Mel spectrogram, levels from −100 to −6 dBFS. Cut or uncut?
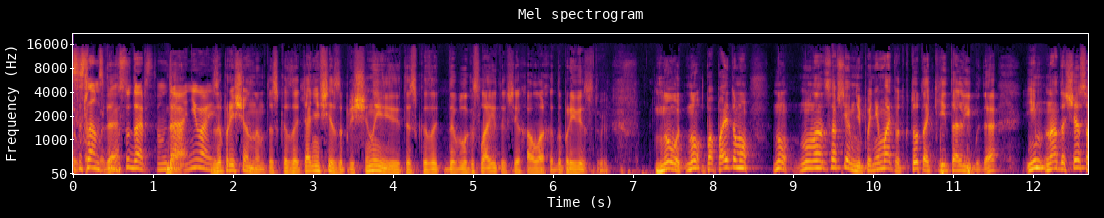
uncut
